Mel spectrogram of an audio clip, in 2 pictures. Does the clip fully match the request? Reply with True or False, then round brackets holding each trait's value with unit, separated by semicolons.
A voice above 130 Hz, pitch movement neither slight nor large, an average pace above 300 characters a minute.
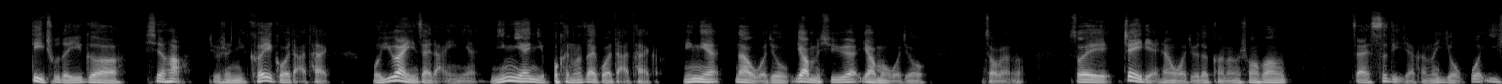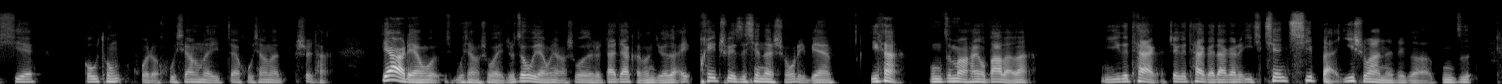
False (110 Hz; 4.4 semitones; 330 characters per minute)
